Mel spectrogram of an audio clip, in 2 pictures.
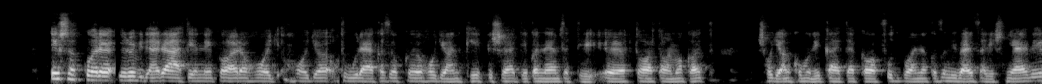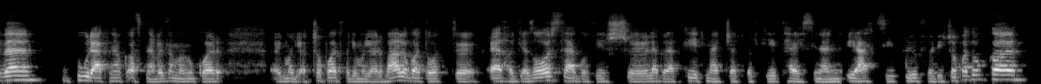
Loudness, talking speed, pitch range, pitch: -20 LUFS, 140 wpm, 135-155 Hz, 140 Hz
